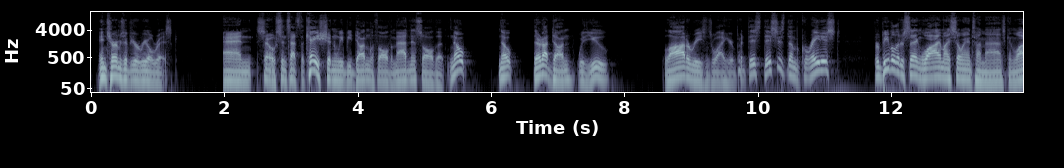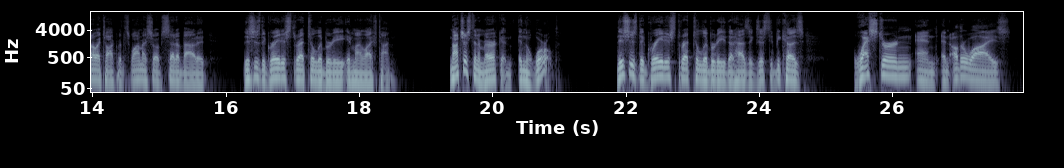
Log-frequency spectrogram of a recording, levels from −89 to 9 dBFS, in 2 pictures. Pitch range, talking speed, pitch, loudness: 85-110 Hz, 210 wpm, 95 Hz, -29 LUFS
